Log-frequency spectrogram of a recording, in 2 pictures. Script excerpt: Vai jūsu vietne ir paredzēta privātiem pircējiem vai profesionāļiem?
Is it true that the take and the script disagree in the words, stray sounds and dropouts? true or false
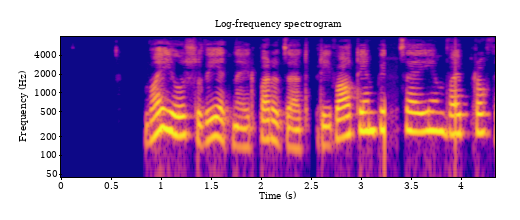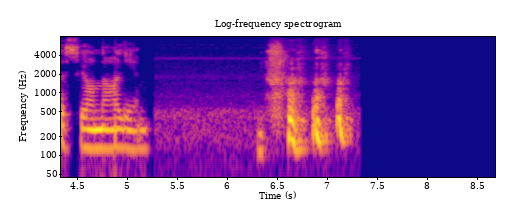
true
